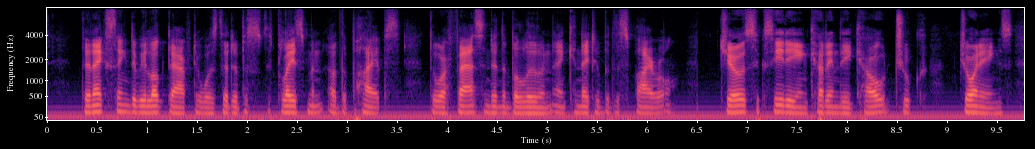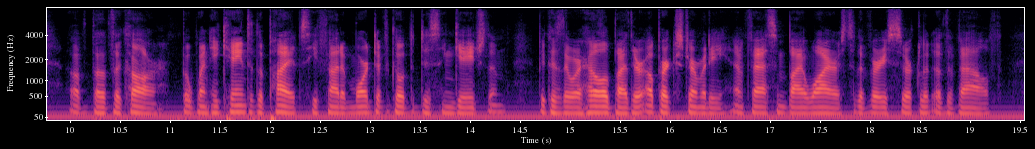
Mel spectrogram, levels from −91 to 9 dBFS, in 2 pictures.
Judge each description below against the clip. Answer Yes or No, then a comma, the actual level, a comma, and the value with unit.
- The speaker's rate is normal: No, fast, 210 wpm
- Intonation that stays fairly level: Yes, narrow, 1.9 semitones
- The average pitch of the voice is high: No, low, 125 Hz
